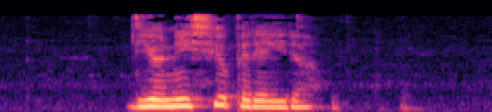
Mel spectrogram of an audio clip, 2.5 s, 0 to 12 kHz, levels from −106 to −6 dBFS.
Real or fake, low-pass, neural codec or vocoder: real; 7.2 kHz; none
